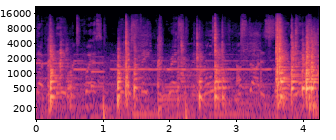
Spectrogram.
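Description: Background music with a slow, steady beat: deep thumps about every second and a bit, with held tones over them.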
